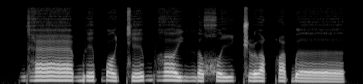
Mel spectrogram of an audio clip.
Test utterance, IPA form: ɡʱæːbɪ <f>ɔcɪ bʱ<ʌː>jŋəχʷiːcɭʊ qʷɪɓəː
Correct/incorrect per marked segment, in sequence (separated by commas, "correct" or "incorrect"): incorrect, correct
